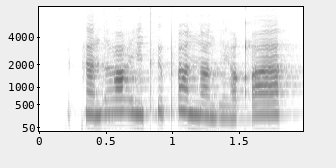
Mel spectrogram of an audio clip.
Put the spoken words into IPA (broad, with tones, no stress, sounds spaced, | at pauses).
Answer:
k ã˧ dʱ ɑ˦ ɦ ĩ˨ tʼ ɨ˧ pʼ ɑ̃˦˨ n ɑ̃˨ dʱ ɛ˨ qʼ aː˦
